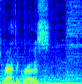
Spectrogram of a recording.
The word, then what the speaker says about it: Rathagros: Alright, so next up is going to be Pagliacci versus Rathagros. Now that I'm saying it correctly, I'm forgetting the G is in there.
